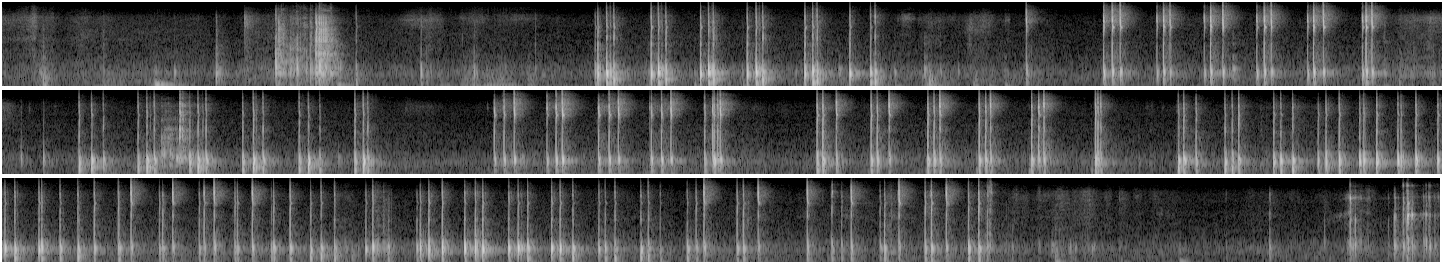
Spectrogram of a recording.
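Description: Fingernails tapping on a plastic BB cream squeeze tube and its cap. A few scattered taps come first, then quick runs of sharp clicks, several a second, broken by short pauses.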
